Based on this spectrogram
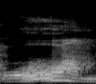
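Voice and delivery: revving engine noise swooping past; vocal sound effect of a speeding car; imitated car roar. Imitates Camaro ripping round the corner.

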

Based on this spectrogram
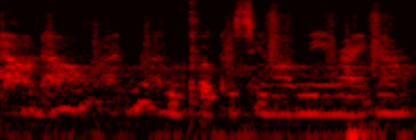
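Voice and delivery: whispered, focused under the breath; whispering. Real, not acted. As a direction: whisper it while concentrating hard. Concentrating on the game.

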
